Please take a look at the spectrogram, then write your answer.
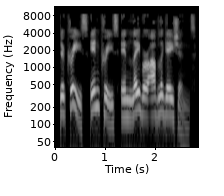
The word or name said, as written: DECREASE INCREASE IN LABOR OBLIGATIONS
